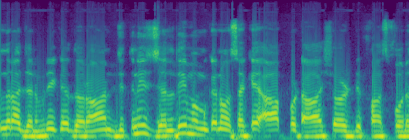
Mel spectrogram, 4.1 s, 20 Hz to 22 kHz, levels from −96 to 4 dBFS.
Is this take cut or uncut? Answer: uncut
